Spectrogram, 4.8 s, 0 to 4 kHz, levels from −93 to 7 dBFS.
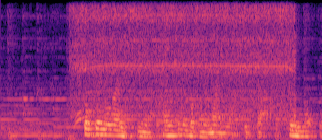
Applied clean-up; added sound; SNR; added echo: none; Drill; 11 dB; reverberation time 0.7 s.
